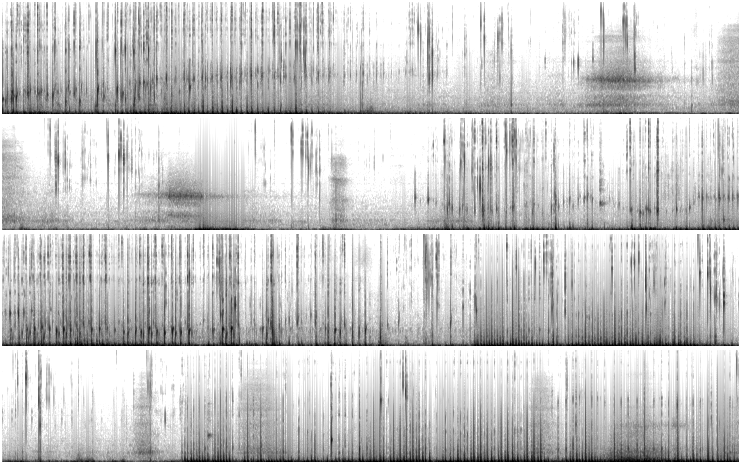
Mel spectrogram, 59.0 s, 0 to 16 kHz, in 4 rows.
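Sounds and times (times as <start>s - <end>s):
wet tongue flutters and clicks: 0.0s - 58.9s
breaths rumbling on microphone: 7.2s - 41.4s, 45.4s - 58.9s.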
